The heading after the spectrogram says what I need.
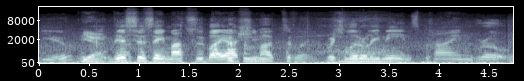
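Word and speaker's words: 松林: This is a Matsubayashi, which literally means pine grove or pine forest, right? Yep. Matsubayashi. So, which it can also be pronounced Shorin.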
